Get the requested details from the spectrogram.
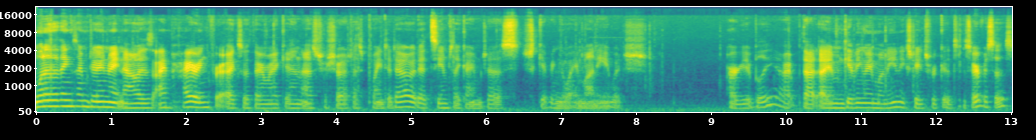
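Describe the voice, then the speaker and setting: A quiet woman's voice with audible room echo. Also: moderate pace. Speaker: game streamer and channel owner. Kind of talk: casual live-stream commentary while gaming. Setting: live stream.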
